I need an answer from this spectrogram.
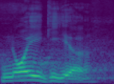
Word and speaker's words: Neugier: It's pronounced Neugier. Could you say this with me for a second? Neugier. Neugier.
